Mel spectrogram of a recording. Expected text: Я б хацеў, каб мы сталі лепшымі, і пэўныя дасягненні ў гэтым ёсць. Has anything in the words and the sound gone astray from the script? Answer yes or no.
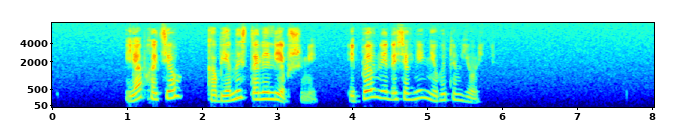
yes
